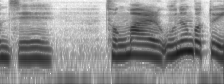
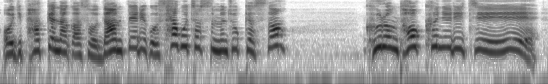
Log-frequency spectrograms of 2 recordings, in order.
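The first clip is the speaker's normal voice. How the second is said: put-on higher, dismissive lecturing old woman; mother-in-law voice; 6 semitones higher than usual. Mother-in-law telling daughter-in-law to let it go, callous higher voice.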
